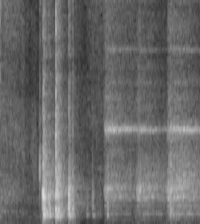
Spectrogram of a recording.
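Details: Chevrolet Corsa, suspension noise over potholes, wheel rocked by hand: a quick run of dull knocks from play at a loose shock absorber bolt, which is to be tightened rather than replacing the suspension.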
